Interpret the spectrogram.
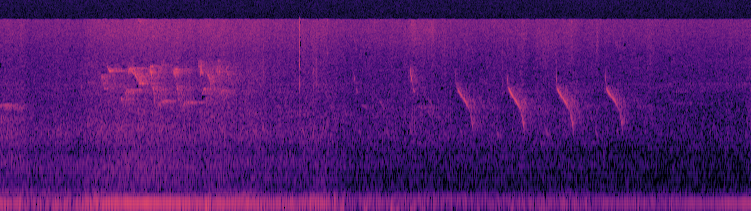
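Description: Outdoor birdsong over a steady low hum: a brief high twitter about a second in, then four quick falling calls, about two a second.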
